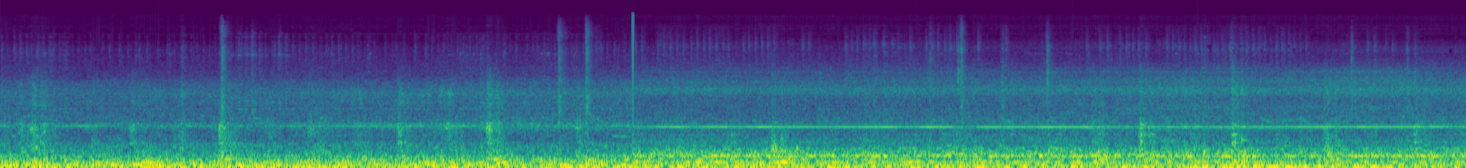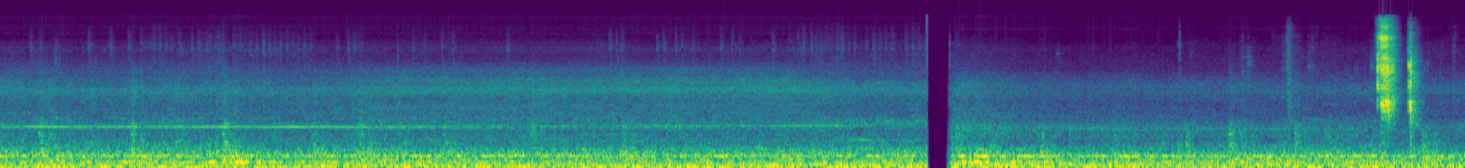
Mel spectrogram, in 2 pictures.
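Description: Inside a running Tobu SPACIA limited express train car: a steady low rumble with faint scattered rail clicks and a thin steady whine through most of it. Near the end, a beer can's tab is pulled open with a short, sharp hiss.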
